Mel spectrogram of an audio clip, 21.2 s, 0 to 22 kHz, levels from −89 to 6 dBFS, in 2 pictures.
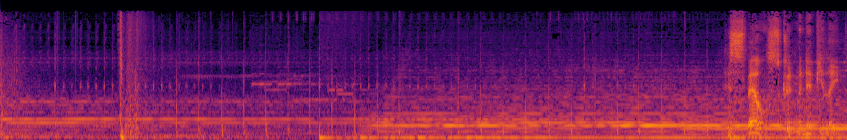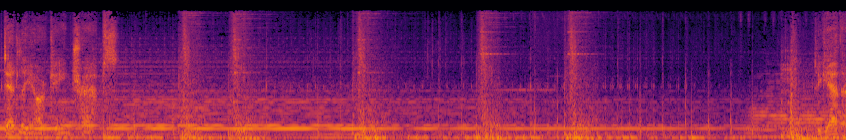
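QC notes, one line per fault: No faults found in this audio.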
